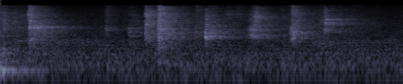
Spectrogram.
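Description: Foil capsule being torn and peeled off the neck of a champagne bottle: a string of short, sharp crinkling rips.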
